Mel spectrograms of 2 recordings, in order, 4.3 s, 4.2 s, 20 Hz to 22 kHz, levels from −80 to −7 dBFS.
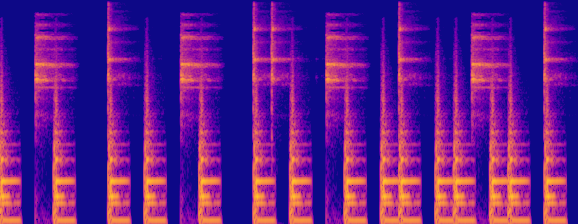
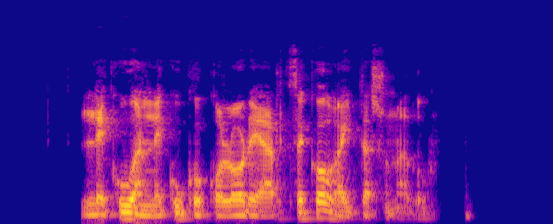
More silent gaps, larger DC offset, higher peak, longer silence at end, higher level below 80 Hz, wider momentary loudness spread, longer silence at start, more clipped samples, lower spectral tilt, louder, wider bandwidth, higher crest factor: first, 0.17-0.27 s, 0.62-0.81 s, 1.71-1.90 s, 2.80-2.86 s, 3.99-4.09 s vs none; neither; about the same, -4 dBFS vs -2 dBFS; second, 0.1 s vs 0.95 s; first, -42 dBFS vs -60 dBFS; second, 3 LU vs 14 LU; second, 0 s vs 0.6 s; neither; second, -3 dB/octave vs -5 dB/octave; about the same, -20 LUFS vs -19 LUFS; first, over 20 kHz vs 9.4 kHz; about the same, 18 dB vs 20 dB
